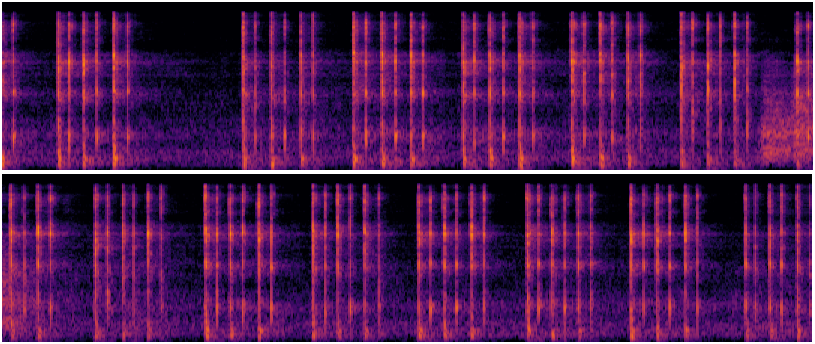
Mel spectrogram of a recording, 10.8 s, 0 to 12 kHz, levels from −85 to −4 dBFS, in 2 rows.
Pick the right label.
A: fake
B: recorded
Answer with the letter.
A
